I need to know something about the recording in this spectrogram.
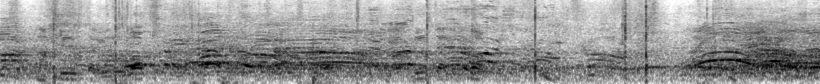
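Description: Arena crowd voices shouting and calling out over a cage fight, with several sharp thuds of gloved punches landing.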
